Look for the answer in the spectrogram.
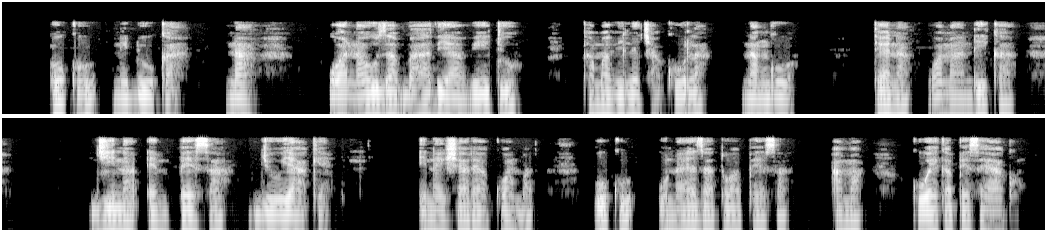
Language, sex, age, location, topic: Swahili, male, 18-24, Nakuru, finance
